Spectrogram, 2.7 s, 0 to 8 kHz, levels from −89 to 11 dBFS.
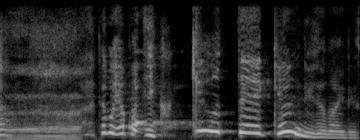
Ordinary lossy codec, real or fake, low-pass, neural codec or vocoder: none; fake; none; codec, 16 kHz, 8 kbps, FreqCodec, smaller model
